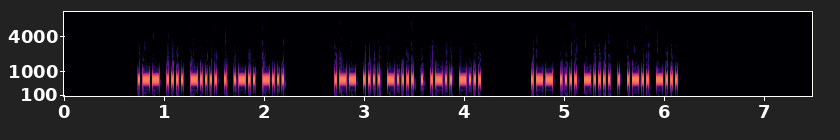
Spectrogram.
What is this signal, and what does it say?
Morse code, heard as a keyed tone, about 52 wpm, 700 Hz. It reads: WH6ELB WH6ELB WH6ELB
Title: USA Call Signs - 6 Characters - Repeated 3x - 50wpm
